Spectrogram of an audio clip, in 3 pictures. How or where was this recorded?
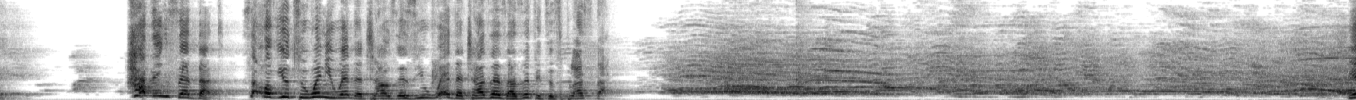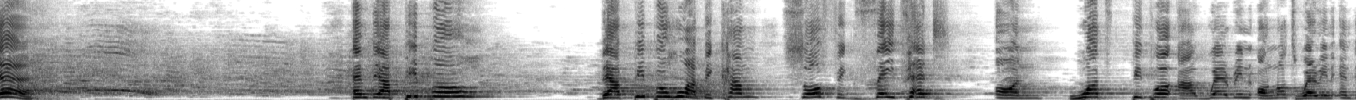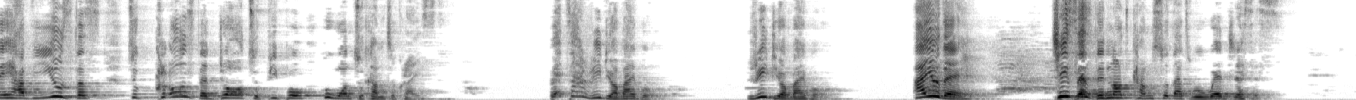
large echoing room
